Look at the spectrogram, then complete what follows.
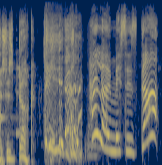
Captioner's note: all laugh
